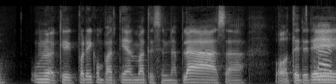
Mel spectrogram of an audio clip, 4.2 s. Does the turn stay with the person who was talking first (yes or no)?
no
